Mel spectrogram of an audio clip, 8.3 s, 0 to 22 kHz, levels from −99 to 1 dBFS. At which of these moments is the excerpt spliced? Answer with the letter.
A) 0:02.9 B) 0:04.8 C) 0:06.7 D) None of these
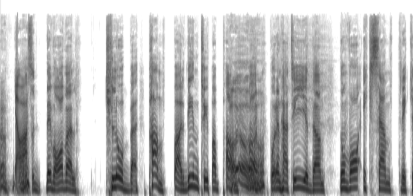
D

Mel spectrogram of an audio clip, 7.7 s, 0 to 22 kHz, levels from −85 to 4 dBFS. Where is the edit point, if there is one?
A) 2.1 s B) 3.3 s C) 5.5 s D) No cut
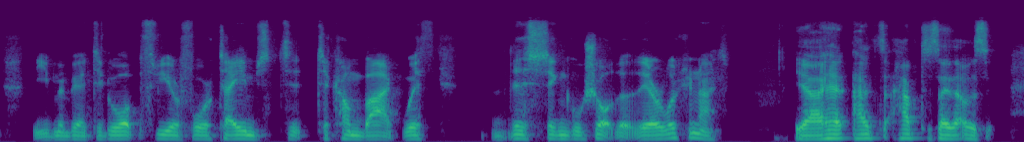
D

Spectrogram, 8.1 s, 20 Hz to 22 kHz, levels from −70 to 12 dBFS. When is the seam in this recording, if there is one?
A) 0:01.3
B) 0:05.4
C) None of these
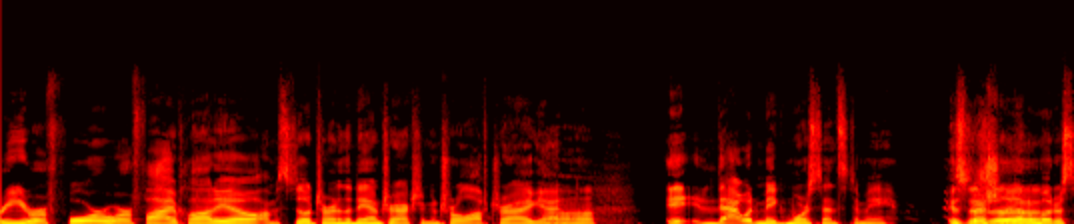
A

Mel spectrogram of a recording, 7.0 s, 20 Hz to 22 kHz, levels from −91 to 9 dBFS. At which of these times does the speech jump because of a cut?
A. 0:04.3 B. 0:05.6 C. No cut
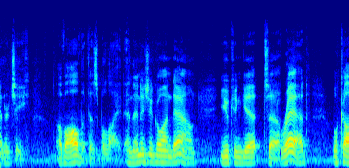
B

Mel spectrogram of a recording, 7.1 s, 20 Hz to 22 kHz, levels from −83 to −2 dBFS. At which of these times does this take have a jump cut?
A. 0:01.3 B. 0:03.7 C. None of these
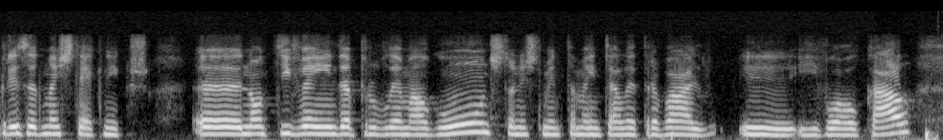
B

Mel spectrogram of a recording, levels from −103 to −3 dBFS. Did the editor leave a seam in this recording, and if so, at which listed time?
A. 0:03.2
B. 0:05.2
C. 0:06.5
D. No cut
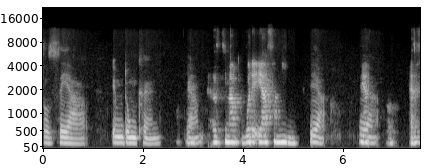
B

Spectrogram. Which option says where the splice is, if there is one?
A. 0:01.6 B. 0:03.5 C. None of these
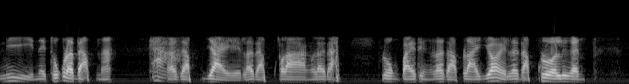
C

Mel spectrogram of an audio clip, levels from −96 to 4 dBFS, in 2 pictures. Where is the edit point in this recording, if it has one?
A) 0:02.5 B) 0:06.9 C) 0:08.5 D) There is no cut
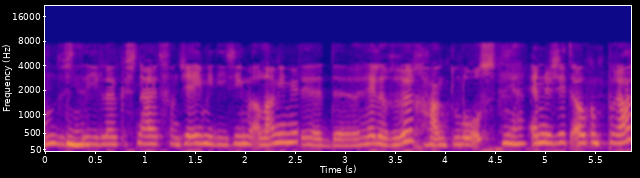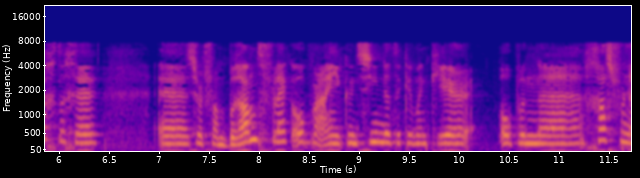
A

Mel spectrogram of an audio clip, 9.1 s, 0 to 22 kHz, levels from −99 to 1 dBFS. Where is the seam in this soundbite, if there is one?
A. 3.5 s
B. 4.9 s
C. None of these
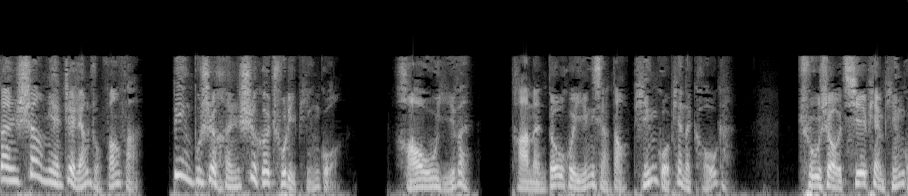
C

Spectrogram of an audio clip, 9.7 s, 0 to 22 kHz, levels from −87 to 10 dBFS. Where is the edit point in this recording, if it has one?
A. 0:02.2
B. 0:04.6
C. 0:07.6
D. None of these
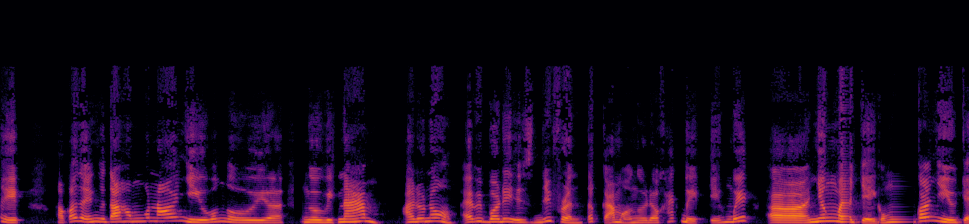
B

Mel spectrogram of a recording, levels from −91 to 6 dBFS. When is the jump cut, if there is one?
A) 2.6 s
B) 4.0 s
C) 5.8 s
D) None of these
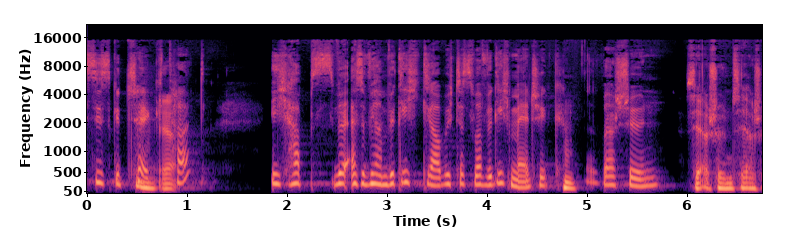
D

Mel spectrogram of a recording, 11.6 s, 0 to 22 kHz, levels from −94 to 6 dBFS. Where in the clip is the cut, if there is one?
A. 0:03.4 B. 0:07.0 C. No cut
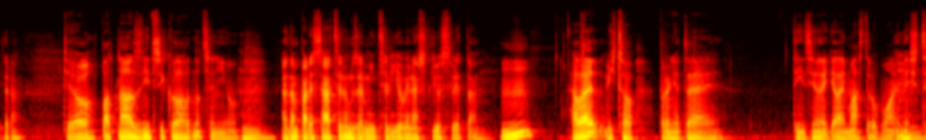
A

